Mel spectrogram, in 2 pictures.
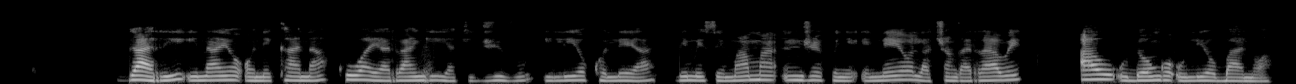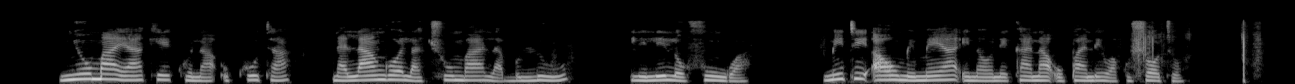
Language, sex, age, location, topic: Swahili, female, 18-24, Mombasa, finance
